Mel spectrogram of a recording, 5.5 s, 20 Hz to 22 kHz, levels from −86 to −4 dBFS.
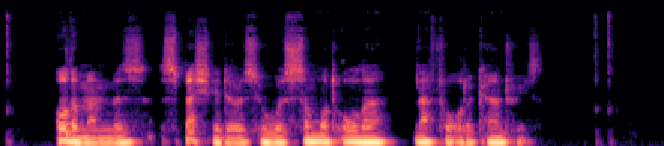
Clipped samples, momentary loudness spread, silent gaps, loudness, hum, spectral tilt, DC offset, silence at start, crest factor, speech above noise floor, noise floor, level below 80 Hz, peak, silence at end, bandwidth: under 0.1%; 10 LU; none; -20 LUFS; none; -6.5 dB/octave; under 0.1%; 0.45 s; 14 dB; 37 dB; -55 dBFS; -54 dBFS; -4 dBFS; 1.15 s; 9.2 kHz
